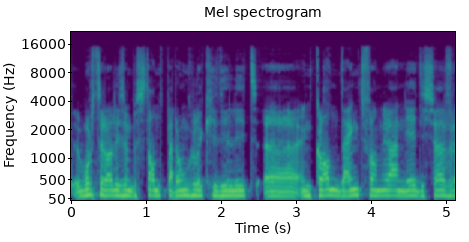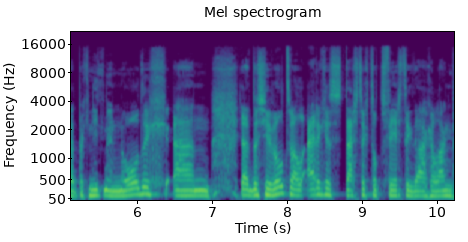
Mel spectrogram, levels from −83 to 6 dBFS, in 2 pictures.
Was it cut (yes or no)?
no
